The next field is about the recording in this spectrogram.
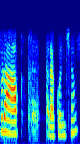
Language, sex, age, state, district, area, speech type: Telugu, female, 18-30, Telangana, Ranga Reddy, rural, conversation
